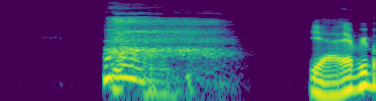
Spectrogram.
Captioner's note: frustrated sigh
